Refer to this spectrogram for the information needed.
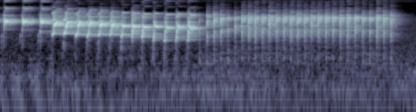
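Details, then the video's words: Long "ngekek" of a fighter lovebird stirred up by a rival bird: rapid high rattling trill, loud at the start, pitch sliding slightly downward, then a steady fast chatter that stops abruptly. "Lovebird FIGHTER terpancing Panas, nyaut Ngetik lanjut Ngekek Panjang"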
